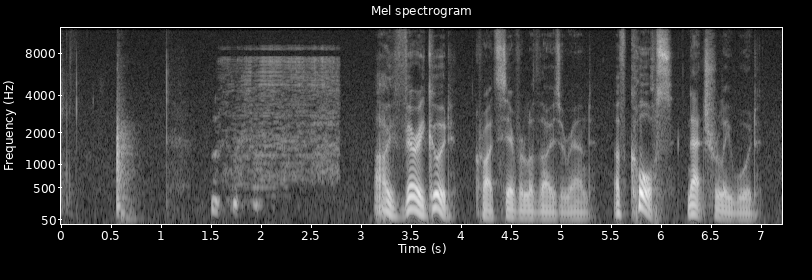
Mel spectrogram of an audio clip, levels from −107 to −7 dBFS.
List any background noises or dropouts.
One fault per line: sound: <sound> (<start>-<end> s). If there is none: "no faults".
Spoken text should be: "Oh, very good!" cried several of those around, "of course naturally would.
sound: laugh (1.5-2.8 s)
